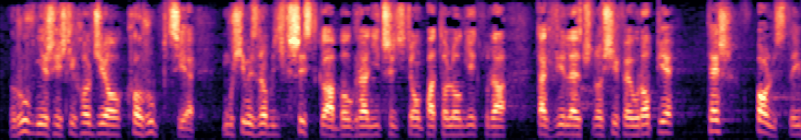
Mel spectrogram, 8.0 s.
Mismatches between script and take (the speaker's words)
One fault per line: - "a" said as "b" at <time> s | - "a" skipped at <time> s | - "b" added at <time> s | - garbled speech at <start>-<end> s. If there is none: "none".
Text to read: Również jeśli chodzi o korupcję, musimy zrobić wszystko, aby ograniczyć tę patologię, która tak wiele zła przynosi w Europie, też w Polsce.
- "zła" skipped at 5.8 s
